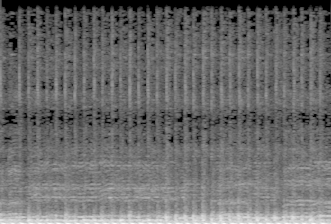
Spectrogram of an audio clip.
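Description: Sholawat ensemble percussion: a fast, even run of deep drum strokes, about eight a second, with the ensemble's melody above. The singing drops back during it.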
